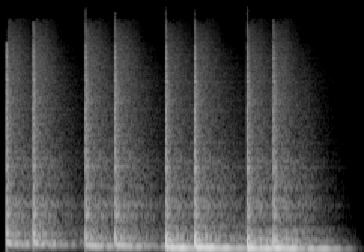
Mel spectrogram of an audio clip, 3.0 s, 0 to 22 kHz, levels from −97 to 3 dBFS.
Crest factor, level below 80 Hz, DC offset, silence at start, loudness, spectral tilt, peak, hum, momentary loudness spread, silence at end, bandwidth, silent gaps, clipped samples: 20 dB; -28 dBFS; under 0.1%; 0.05 s; -24 LUFS; -5.5 dB/octave; -2 dBFS; none; 11 LU; 0.2 s; 15 kHz; none; under 0.1%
